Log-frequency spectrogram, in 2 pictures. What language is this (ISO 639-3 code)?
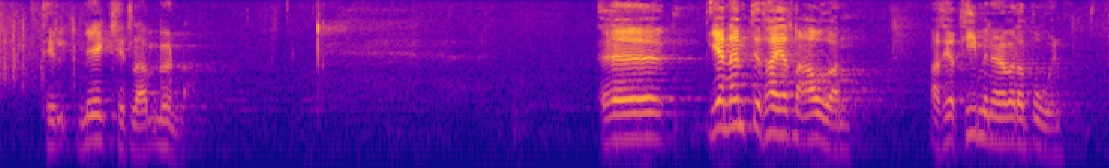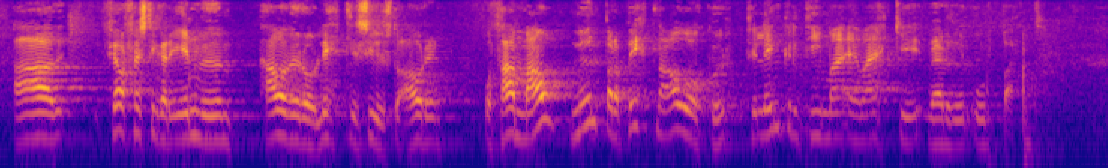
isl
